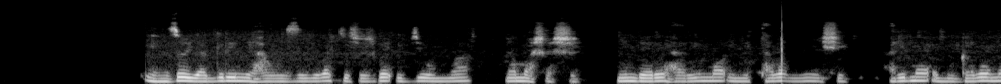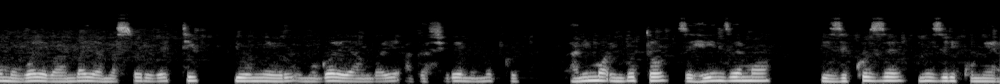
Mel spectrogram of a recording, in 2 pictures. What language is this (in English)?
Kinyarwanda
